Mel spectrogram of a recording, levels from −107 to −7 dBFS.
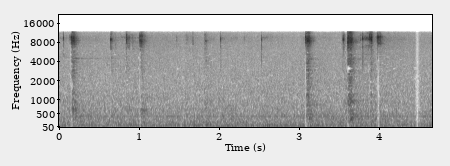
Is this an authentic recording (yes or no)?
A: yes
